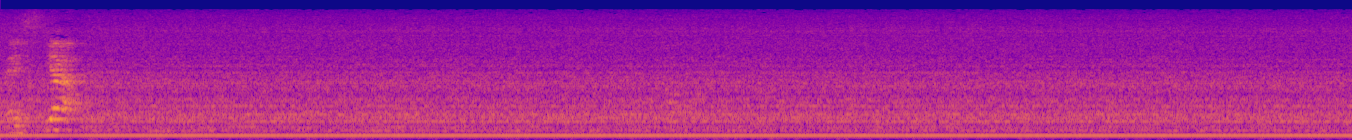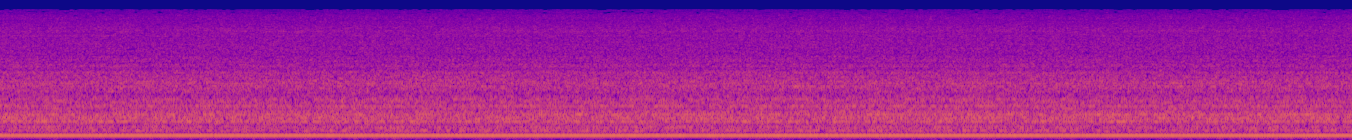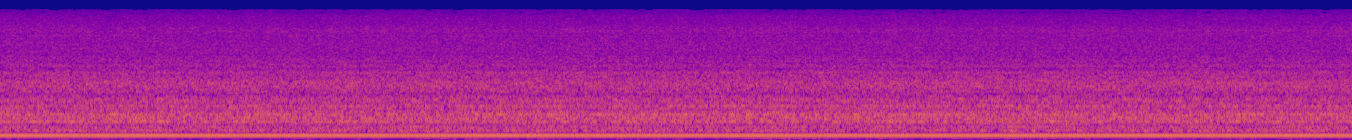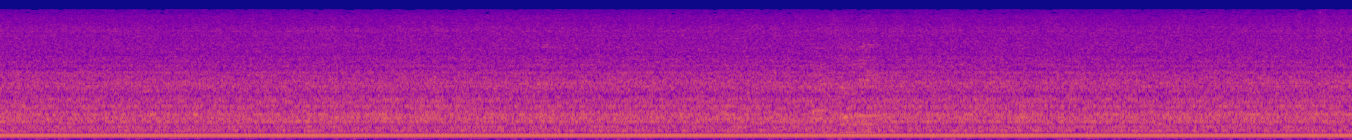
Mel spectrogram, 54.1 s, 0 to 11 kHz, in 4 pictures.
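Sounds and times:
fan motor hum: 0.0 - 54.0.

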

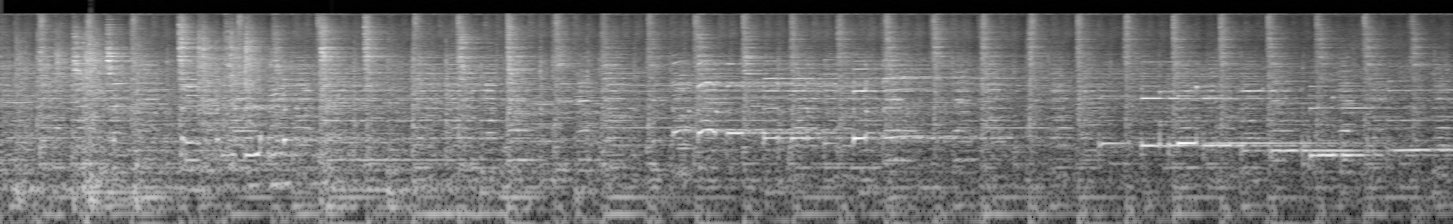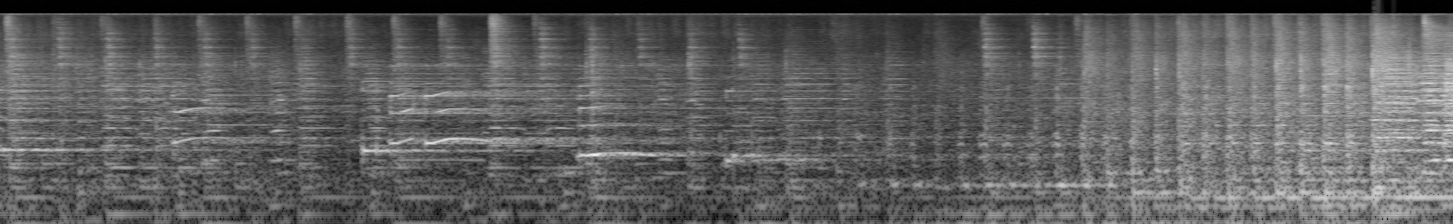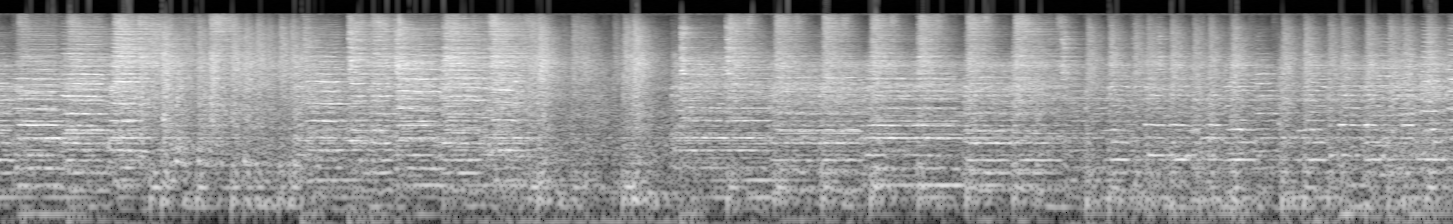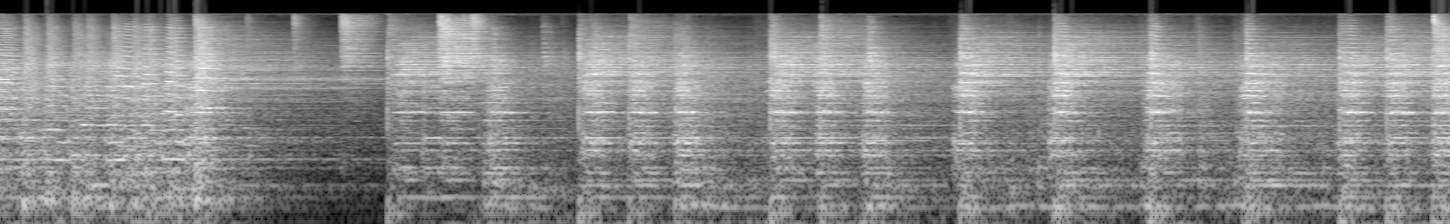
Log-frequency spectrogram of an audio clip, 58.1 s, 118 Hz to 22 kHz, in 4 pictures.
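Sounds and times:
orchestra and band playing: 0.0 - 58.0.

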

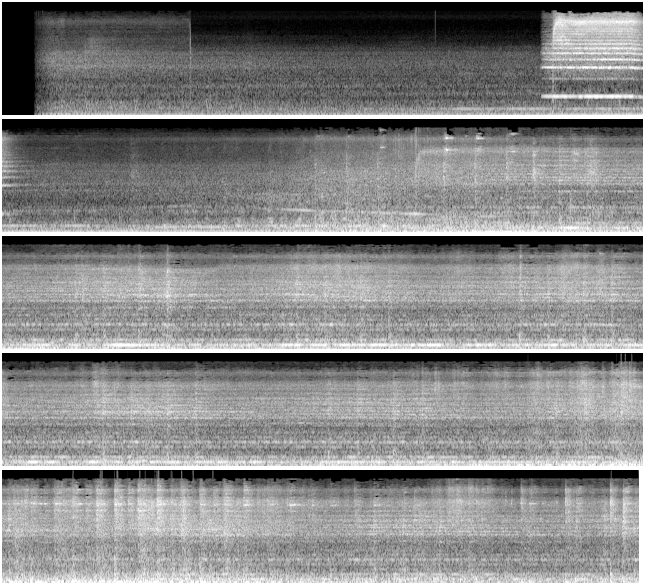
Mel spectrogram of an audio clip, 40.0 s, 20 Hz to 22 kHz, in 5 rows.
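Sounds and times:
diesel locomotive engine droning: 0.4 - 40.0
locomotive horn blast: 6.4 - 8.4.

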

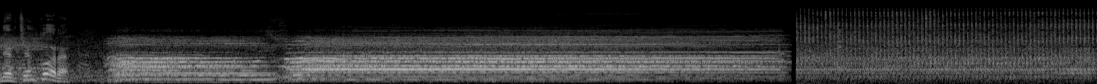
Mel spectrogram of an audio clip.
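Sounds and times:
film projector clatter: 8.0 - 10.9.

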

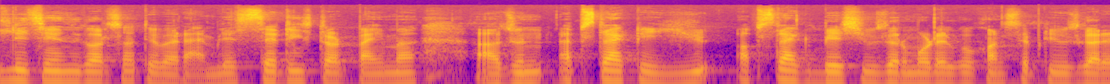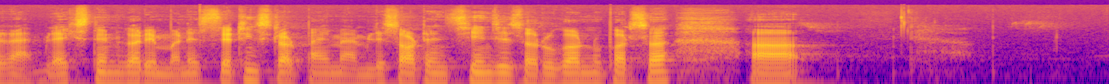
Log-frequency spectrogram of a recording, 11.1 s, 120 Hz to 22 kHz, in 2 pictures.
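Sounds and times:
man speaking: 0.0 - 9.7
soft breathy sound: 2.1 - 2.4, 8.9 - 10.7.

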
